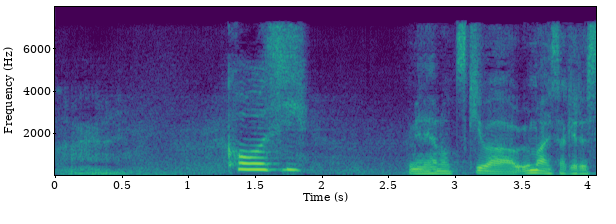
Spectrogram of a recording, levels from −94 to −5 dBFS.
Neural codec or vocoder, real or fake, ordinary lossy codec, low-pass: codec, 16 kHz, 1 kbps, X-Codec, WavLM features, trained on Multilingual LibriSpeech; fake; MP3, 48 kbps; 7.2 kHz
